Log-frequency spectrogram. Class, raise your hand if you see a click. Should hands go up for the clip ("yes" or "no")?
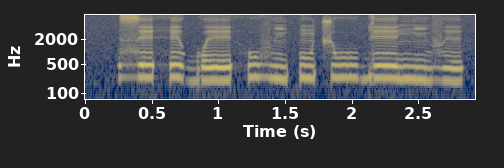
no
